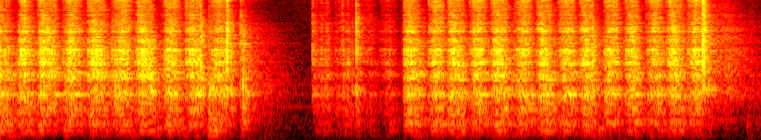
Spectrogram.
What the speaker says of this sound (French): je vais limer un petit peu à la main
